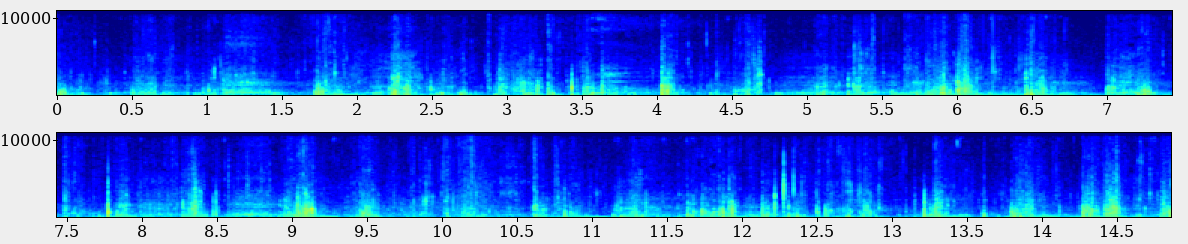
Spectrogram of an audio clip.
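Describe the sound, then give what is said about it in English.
Footsteps crunch along a trail in a steady walking rhythm, with many gritty steps at moderate loudness and no voices. “Have to be careful not to trip and fall here. Okay. It is hard to read poetry and walk on this trail.”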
